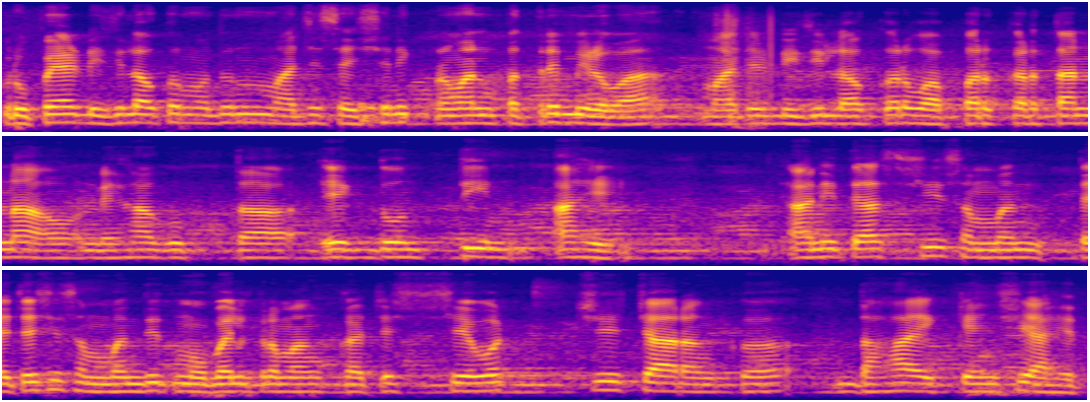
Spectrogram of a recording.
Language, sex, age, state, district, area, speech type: Marathi, male, 18-30, Maharashtra, Ratnagiri, rural, read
